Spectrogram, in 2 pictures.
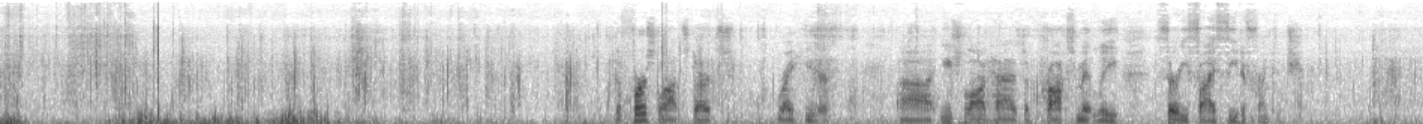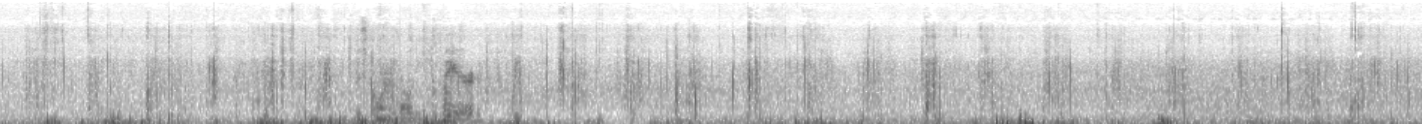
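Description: Footsteps crunch on dry leaves and gravel.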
